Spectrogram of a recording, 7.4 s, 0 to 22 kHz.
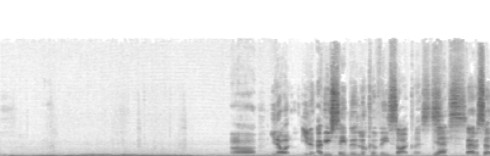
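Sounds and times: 
car bumps and rattles on unpaved track: 0.0 - 6.4
car driving over rough unpaved track: 0.0 - 7.3
speech: 3.8 - 7.3.

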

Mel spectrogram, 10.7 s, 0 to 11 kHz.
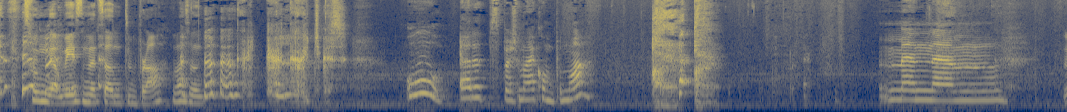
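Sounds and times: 
speech: 0.3 - 7.2, 8.8 - 10.6
person with a dry throat clearing throat: 6.5 - 7.3.

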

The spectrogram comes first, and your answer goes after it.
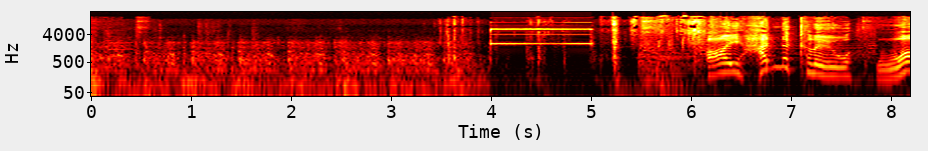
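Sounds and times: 
2010 Golf car engine grinding while failing to start: 0.0 - 4.6
speech: 6.2 - 8.1.

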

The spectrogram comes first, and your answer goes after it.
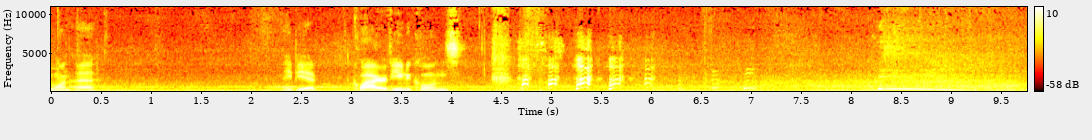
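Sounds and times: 
speech: 0.0 - 0.6, 2.3 - 5.0
low rumble of street traffic: 0.0 - 9.7
laughter: 4.4 - 6.8.

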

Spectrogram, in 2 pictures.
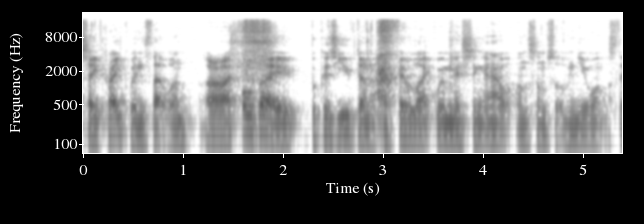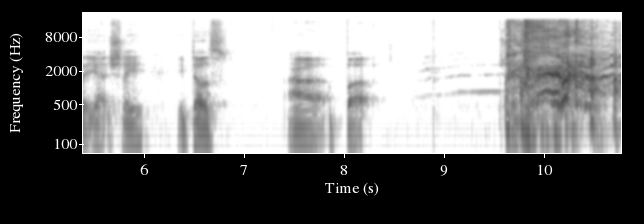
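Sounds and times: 
speech: 0.0 - 8.4, 9.6 - 10.7
cat meowing: 8.7 - 9.8
laughter: 9.6 - 10.7.

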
